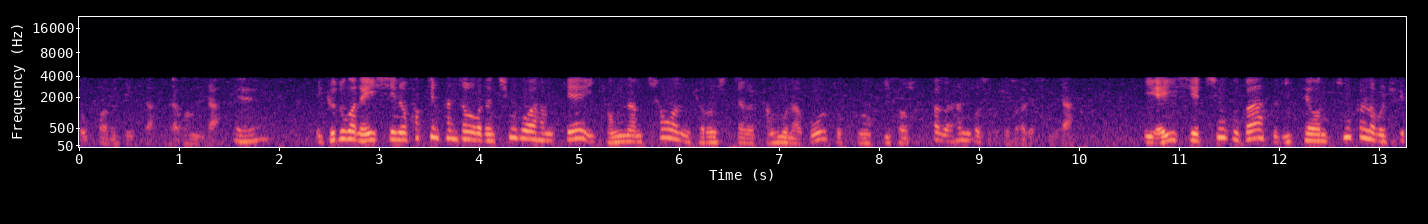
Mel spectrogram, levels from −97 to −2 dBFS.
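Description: Throughout the clip, the background swells up under the speech and drains away in the pauses. These are noise suppressor artifacts: the suppressor pulls down, frame by frame, whatever bands it judges to be steady noise, here by about 21 dB. What it is working against is ordinary room noise about 10 dB below the speech, heard through a band that stops at 4 kHz, which fits a G.711 mu-law call path.

In five stretches the speech itself sounds swallowed, with soft consonants and word endings fading out: 0.01 to 1.89 s, 2.37 to 2.61 s, 2.98 to 4.42 s, 4.73 to 9.94 s, and 10.64 s to the end. This is speech cut by the noise suppressor. It mistook parts of the voice for noise and lowered them along with the background, by about 17 to 22 dB at the deepest points. The first stretch loses about a second in total, and the 4.73 to 9.94 s stretch roughly three seconds in total.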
